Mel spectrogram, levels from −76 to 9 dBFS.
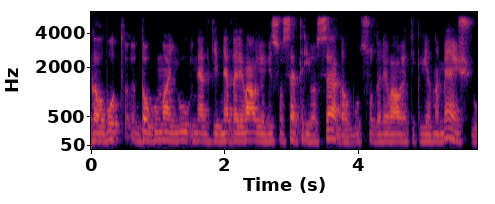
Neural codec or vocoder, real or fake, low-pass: none; real; 5.4 kHz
